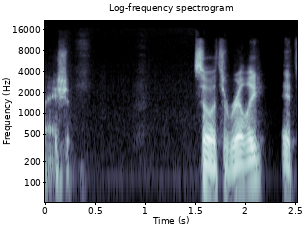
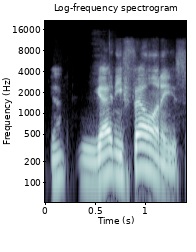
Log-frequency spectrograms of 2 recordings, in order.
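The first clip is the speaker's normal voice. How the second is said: raised-pitch South Boston cop questioning; South Boston accent; 7 semitones higher than usual. Retold or imitated. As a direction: imitate a South Boston police sergeant. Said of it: "South Boston, right down to his toes".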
